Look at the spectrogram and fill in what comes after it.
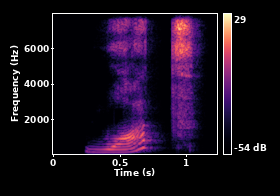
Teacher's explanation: the second tone, rising up like, what? Surprising sound.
